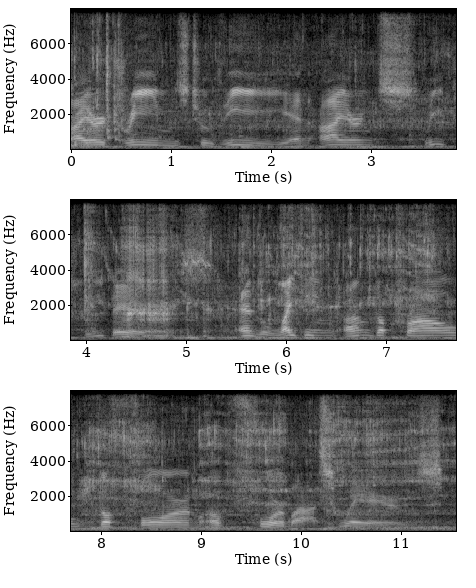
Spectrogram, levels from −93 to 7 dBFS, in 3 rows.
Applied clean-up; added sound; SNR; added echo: none; Sink (filling or washing); 6 dB; none.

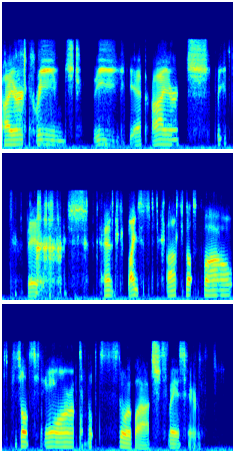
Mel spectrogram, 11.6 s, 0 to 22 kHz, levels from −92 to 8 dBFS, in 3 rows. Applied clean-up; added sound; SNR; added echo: neural diffusion model UNIVERSE++.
